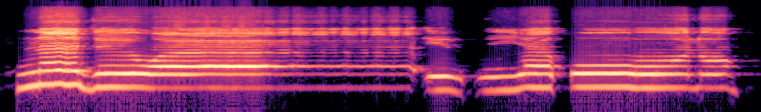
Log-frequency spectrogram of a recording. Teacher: یا خالی ہے تو ہم واو کو 4 الف کے برابر کھینچ کر پڑھیں گے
